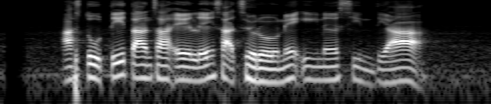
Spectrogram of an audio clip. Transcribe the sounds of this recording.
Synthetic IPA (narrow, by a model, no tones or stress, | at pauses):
ʔast̪ut̪it̪ant͡ʃaɦelɪŋsaʔd̥ʒ̥ə̤ɾoneʔinəsint̪ia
